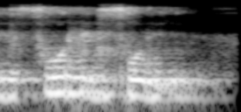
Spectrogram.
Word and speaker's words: Furi Furi: So Furi is actually fully, like full. And then I decided to pronounce it in our own local accent. So I said Furi Furi.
